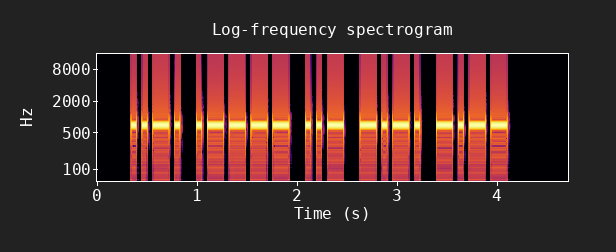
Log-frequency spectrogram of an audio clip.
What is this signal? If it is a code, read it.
Morse code, heard as a keyed tone, about 22 wpm, 700 Hz. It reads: F1UCY
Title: DXCC-100 Call Signs - 5 Characters - Repeated 3x - 22wpm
